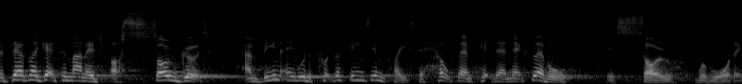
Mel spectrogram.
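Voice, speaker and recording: There is audible room echo around a man speaking with an English accent. His tone is animated and his pace moderate. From southeast England, Isle of Sheppey. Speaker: software engineering manager and conference speaker. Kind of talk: conference talk. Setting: stage with audience.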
